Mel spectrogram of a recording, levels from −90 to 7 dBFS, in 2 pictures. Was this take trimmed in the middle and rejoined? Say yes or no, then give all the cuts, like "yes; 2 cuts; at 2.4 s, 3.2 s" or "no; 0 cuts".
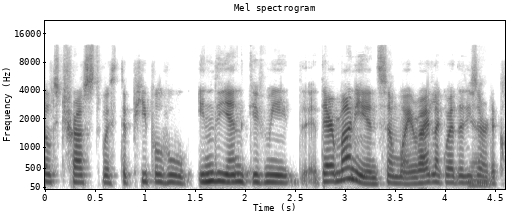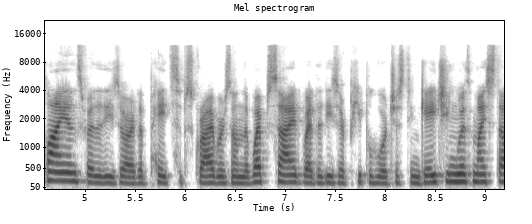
no; 0 cuts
